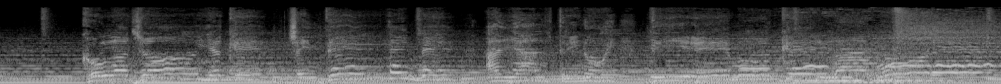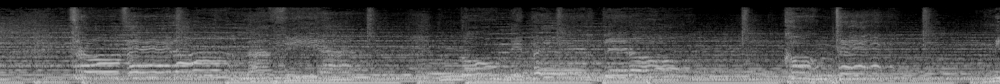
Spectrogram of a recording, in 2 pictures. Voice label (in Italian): Italian; Lion King 2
